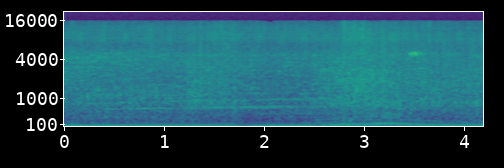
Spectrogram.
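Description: A car engine hums as a car drives away over dirt.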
